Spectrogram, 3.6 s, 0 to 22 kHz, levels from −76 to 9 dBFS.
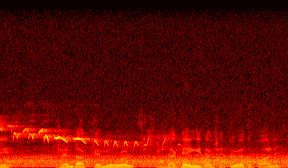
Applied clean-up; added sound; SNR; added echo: none; Bird; 0 dB; none.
